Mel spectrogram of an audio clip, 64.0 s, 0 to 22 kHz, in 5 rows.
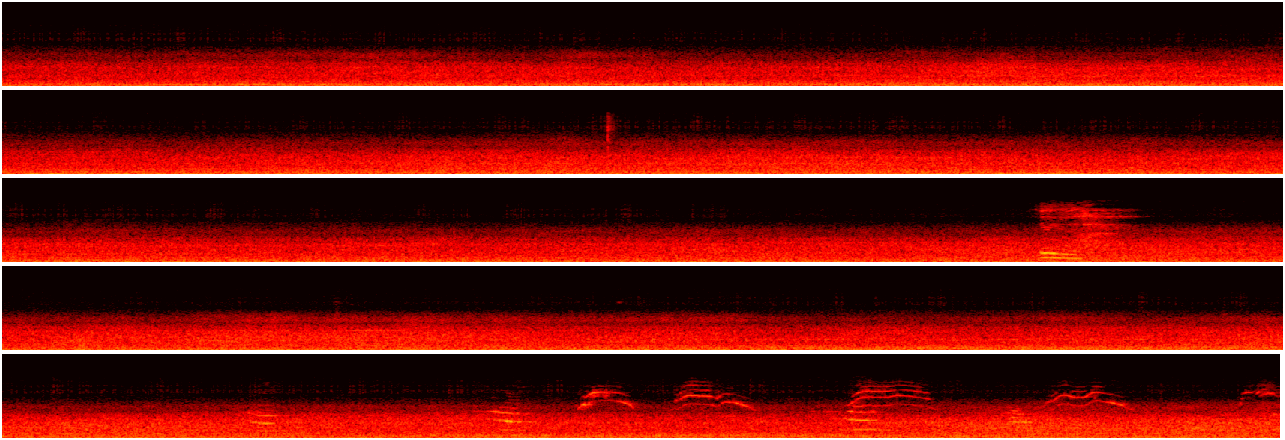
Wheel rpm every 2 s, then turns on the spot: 0, 0, 0, 0, 0, 0, 0, 0, 0, 0, 0, 0, 0, 0, 0, 0, 0, 0, 0, 0, 0, 0, 0, 0, 0, 0, 0, 0, 0, 0, 0, 0.
none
